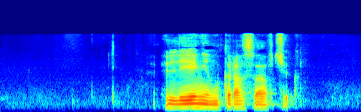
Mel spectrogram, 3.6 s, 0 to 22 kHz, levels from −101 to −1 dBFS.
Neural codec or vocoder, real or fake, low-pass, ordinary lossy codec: codec, 16 kHz, 2 kbps, X-Codec, WavLM features, trained on Multilingual LibriSpeech; fake; 7.2 kHz; none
